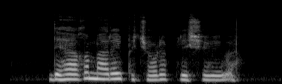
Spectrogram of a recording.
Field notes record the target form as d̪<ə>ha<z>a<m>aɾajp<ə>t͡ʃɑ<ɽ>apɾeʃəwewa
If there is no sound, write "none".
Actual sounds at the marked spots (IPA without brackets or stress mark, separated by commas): ə, ɣ, m, ə, ɽ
